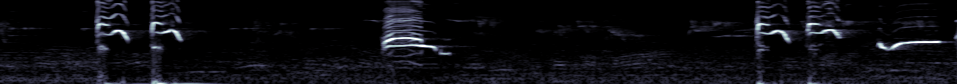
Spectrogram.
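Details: Oriental magpie-robin, a caged contest songbird, gives short loud bursts of steep downswept whistles with pauses of about a second between them, ending in a rising whistled note.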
